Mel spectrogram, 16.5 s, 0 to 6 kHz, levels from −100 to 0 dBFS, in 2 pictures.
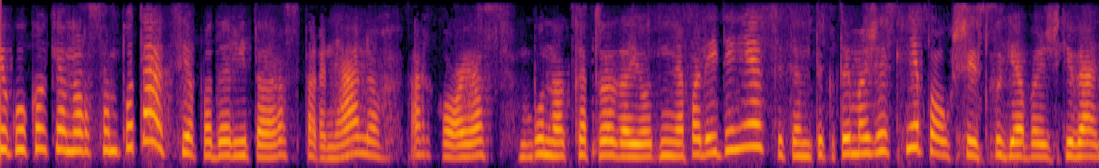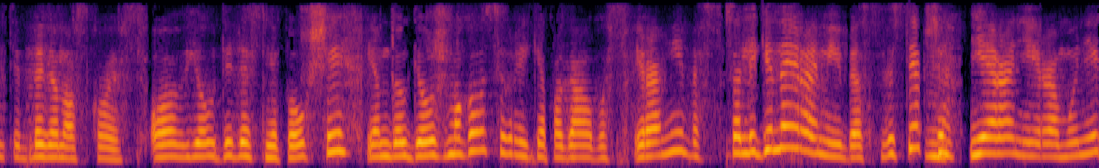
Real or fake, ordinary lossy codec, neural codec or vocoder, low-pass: fake; AAC, 24 kbps; vocoder, 22.05 kHz, 80 mel bands, Vocos; 5.4 kHz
